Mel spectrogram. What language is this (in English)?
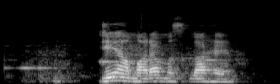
Urdu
